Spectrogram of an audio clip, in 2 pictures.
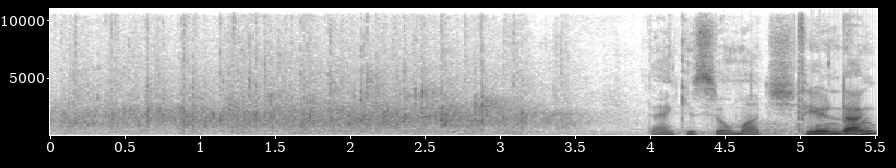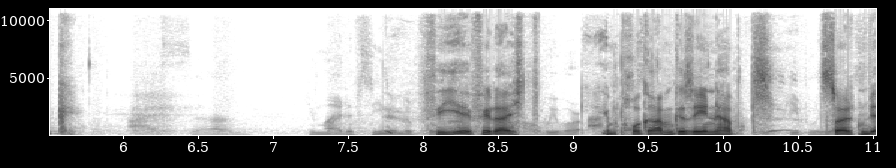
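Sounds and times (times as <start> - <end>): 
audience at a conference talk applauding: 0.0 - 3.8
speech: 4.0 - 5.8, 7.7 - 11.0.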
